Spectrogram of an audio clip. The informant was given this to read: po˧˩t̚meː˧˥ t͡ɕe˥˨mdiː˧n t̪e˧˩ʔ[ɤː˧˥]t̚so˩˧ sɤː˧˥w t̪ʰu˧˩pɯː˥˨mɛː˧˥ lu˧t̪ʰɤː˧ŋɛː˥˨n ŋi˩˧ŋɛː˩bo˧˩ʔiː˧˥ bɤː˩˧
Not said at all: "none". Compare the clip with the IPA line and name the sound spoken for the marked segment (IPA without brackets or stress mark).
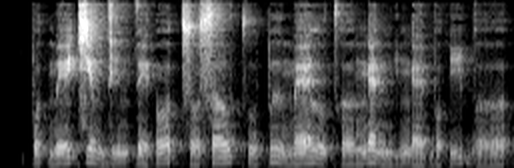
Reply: oː˧˥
